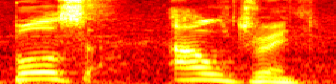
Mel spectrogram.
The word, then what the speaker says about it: Buzz Aldrin: Buzz Aldrin.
